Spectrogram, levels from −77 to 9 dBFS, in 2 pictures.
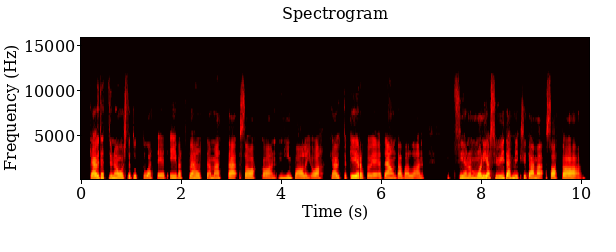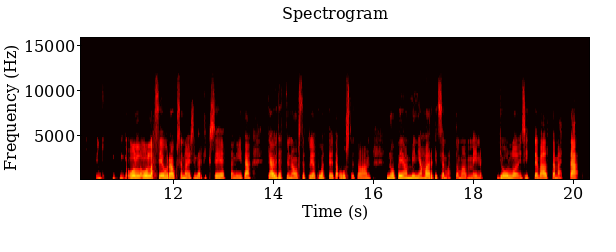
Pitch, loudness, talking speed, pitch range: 215 Hz, -29 LUFS, 105 wpm, 190-245 Hz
